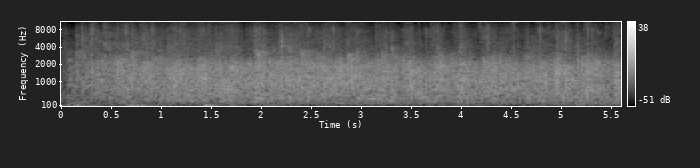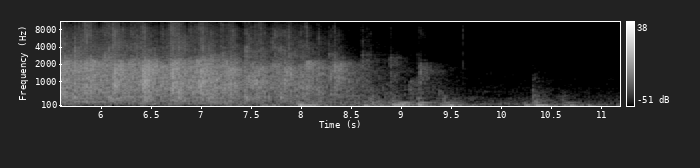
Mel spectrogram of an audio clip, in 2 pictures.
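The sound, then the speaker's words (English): Audience applause welcomes a speaker at a public lecture on wildfires in Victoria. The dense, steady clapping holds strong for several seconds, then thins to scattered claps as it dies away. “Ladies and gentlemen, please give Professor Lori Daniels a warm welcome.”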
